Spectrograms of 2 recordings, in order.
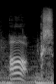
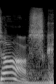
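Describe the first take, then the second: First: The word is said as 'aks', ending in ks. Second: The word is said as 'ask', ending in sk. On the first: "why do some people say ux" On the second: "and not ask"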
